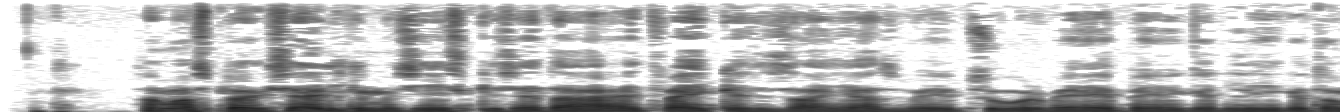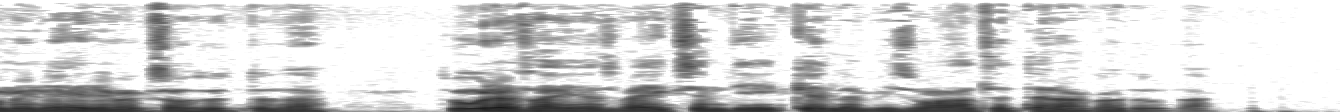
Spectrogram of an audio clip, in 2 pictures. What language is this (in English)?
Estonian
